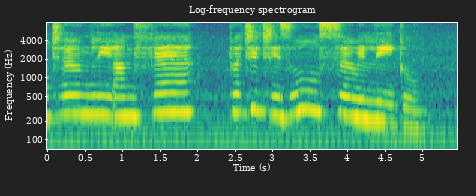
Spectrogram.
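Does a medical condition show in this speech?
Yes: cerebral palsy.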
